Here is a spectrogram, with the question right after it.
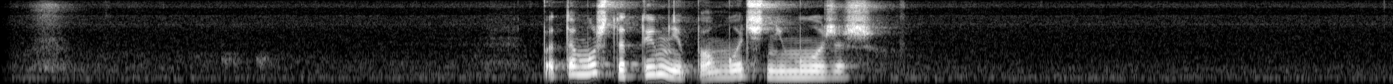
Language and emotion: Russian, sad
